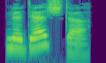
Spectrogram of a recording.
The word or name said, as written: nadezhda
